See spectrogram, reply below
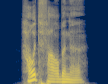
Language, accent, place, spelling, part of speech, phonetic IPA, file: German, Germany, Berlin, hautfarbene, adjective, [ˈhaʊ̯tˌfaʁbənə], De-hautfarbene.ogg
- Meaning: inflection of hautfarben: 1. strong/mixed nominative/accusative feminine singular 2. strong nominative/accusative plural 3. weak nominative all-gender singular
